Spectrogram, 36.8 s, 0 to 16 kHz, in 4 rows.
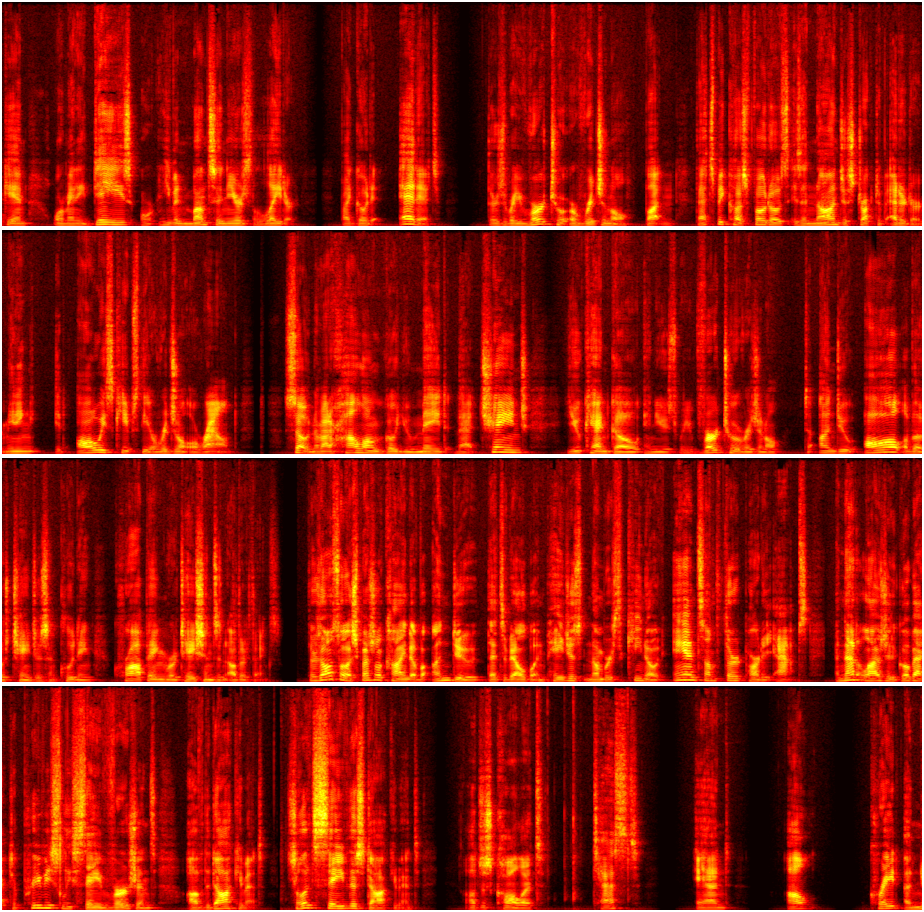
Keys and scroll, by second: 30.3 super+s, 32.5-33.5 typing, 33.7 Return.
